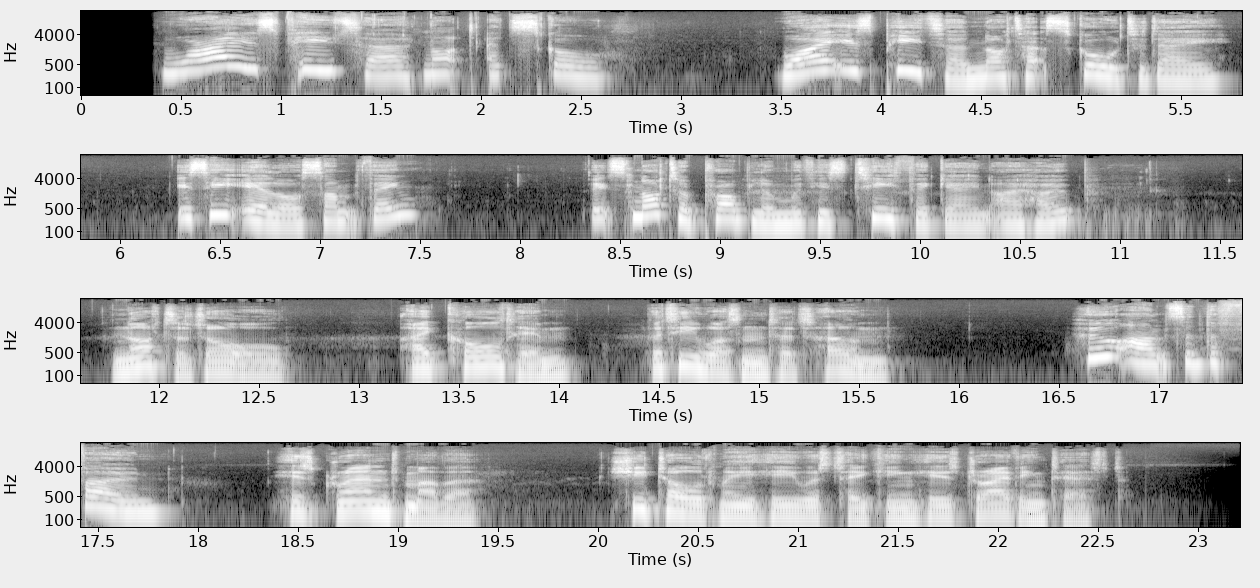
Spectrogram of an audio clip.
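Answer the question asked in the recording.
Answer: He is taking his driving test.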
